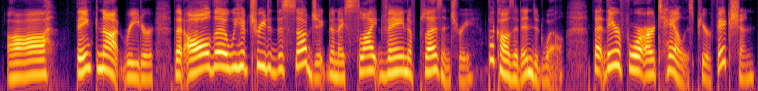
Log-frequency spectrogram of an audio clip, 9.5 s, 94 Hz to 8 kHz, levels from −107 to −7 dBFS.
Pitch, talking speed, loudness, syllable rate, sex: 230 Hz, 175 wpm, -17 LUFS, 5.0 syllables/s, female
